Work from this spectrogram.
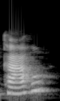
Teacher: o articulador ativo bate variadas vezes de modo rápido no articulador passivo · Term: vibrante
